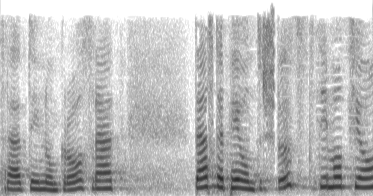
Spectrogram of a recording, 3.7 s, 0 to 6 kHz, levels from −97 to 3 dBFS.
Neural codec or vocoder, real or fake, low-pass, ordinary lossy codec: codec, 24 kHz, 1 kbps, SNAC; fake; 5.4 kHz; AAC, 24 kbps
